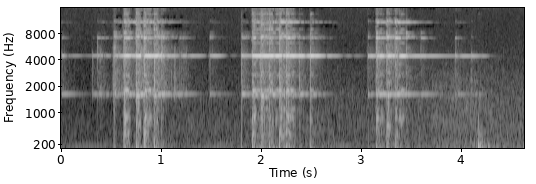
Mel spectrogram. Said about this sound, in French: Dans la cour, elle va vers le perron de la maison. Monte sur le perron, sonne à la porte.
